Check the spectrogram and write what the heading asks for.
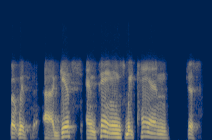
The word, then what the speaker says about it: PNG: little abbreviation dot png which we typically pronounce as ping so uh pinging images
